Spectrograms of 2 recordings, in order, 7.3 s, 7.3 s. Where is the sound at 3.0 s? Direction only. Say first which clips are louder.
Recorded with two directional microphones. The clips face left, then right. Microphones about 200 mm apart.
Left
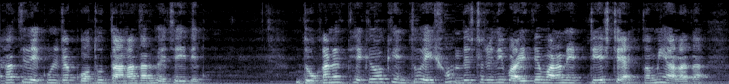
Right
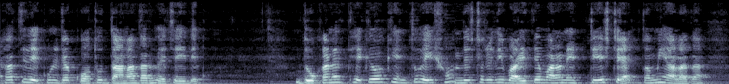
Right 7 dB; 40° right (ahead or behind).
